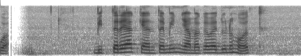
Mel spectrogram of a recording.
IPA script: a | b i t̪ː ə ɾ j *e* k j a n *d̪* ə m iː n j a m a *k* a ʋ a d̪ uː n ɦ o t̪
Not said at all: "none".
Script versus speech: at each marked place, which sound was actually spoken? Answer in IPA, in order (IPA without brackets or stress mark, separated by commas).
a, t̪, k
